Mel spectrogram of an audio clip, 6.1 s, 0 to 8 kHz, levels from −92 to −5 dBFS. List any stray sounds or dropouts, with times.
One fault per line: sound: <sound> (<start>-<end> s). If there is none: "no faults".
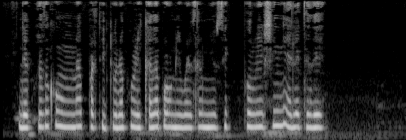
no faults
